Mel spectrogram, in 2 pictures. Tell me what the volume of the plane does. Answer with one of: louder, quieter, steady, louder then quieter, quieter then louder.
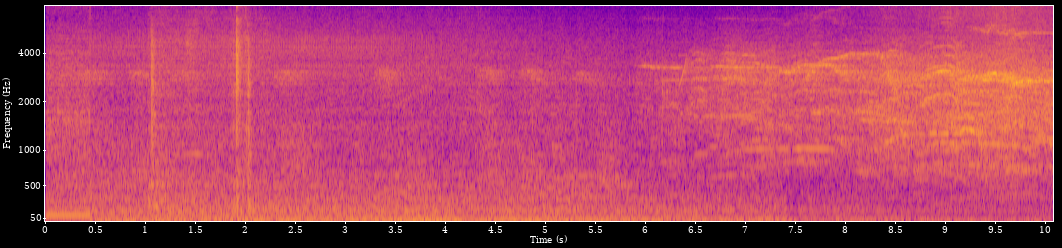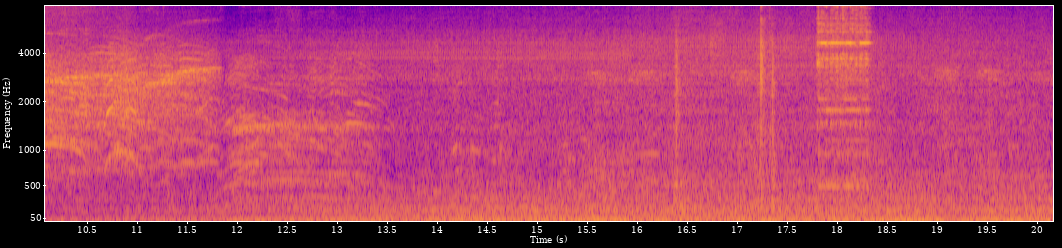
quieter then louder.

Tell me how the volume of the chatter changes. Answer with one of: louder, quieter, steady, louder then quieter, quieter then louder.
louder then quieter.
